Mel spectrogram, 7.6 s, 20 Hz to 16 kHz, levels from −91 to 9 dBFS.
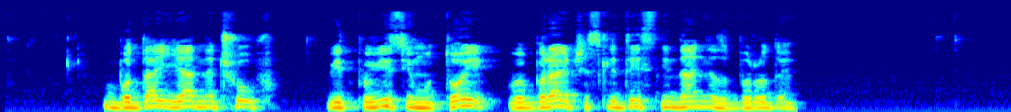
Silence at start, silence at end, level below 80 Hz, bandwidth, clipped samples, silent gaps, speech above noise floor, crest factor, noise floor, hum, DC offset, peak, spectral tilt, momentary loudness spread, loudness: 0.8 s; 1.6 s; -60 dBFS; 11.5 kHz; under 0.1%; none; 49 dB; 18 dB; -73 dBFS; none; under 0.1%; -8 dBFS; -7.5 dB/octave; 9 LU; -25 LUFS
